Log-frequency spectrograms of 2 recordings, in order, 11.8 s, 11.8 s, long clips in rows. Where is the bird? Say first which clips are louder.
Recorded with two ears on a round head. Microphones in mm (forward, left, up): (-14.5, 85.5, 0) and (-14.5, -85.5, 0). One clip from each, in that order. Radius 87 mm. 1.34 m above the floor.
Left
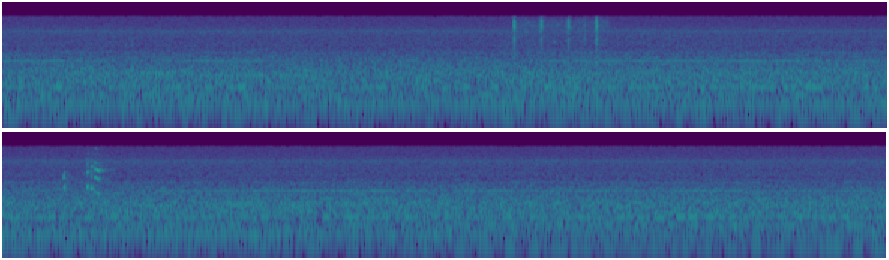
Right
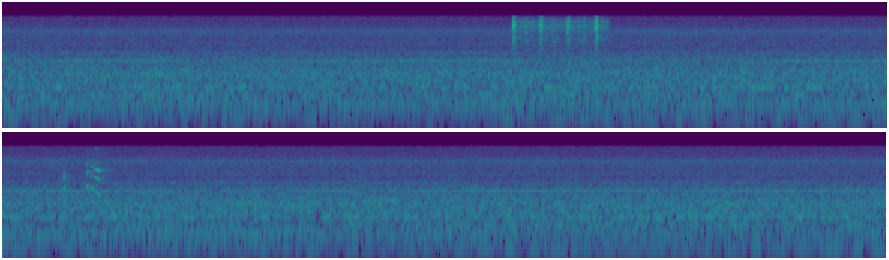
Even; centre (ahead or behind).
